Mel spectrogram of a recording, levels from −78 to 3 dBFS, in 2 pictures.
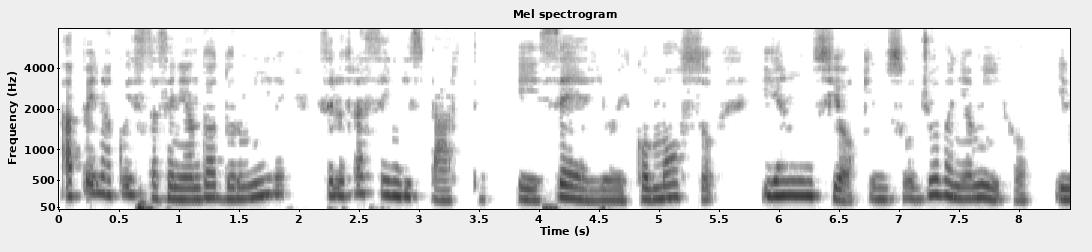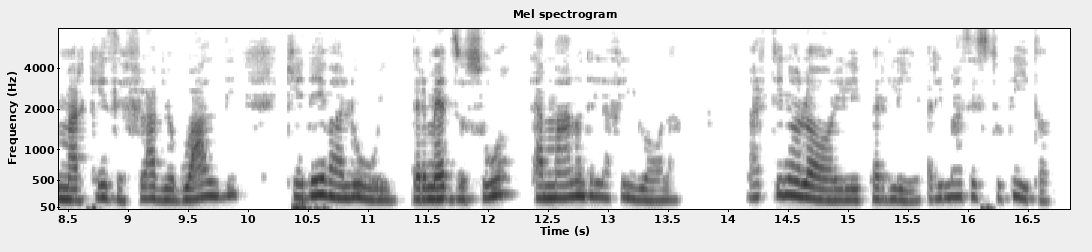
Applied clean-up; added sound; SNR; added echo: none; none; none; none.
